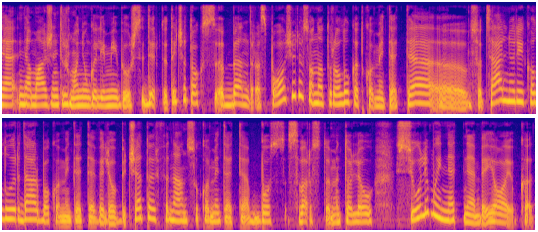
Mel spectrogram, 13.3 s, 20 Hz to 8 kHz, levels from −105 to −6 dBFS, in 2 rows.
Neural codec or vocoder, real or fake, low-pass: vocoder, 44.1 kHz, 128 mel bands every 256 samples, BigVGAN v2; fake; 7.2 kHz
